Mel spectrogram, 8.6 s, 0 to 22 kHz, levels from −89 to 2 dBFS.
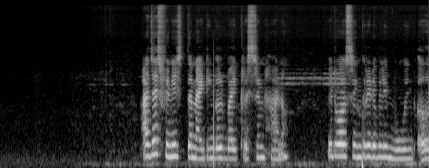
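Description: A voltage spike, likely from a switch, plug contact or driver glitch, twice adds a sharp pulse to the signal path. Each is a loud pop. The first, from 4.27 to 4.30 s, peaks about 10 dB above the speech. The second, from 7.25 to 7.27 s, is louder, around 15 dB above. Both are single, brief thumps sitting on top of the speech, which continues uninterrupted beneath them.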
